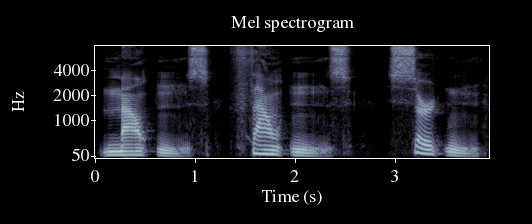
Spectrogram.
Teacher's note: in the United States, we say mountains, fountains, certain. We have that glottal stop, but you can also say mountain, fountain, certain.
